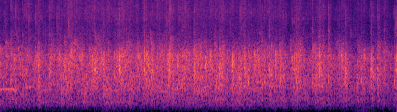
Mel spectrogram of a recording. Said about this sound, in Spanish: Ahora déle otro aplauso al Señor.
